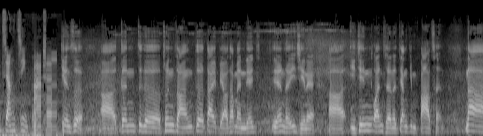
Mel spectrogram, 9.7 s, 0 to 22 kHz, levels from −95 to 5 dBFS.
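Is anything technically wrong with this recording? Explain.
Yes. From 0.65 to 1.28 s the sound collapses into a rigid, metallic buzz at 100 Hz: robotic sound from repeated short buffers. The likely cause is audio arriving too seldom, so a 10 ms buffer is replayed for most of that stretch while real audio is skipped.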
